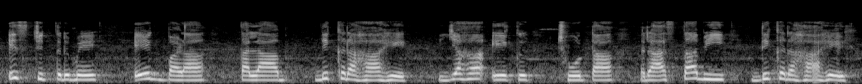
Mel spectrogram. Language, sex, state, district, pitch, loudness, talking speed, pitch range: Hindi, female, Madhya Pradesh, Bhopal, 215 Hz, -14 LUFS, 120 wpm, 200-250 Hz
